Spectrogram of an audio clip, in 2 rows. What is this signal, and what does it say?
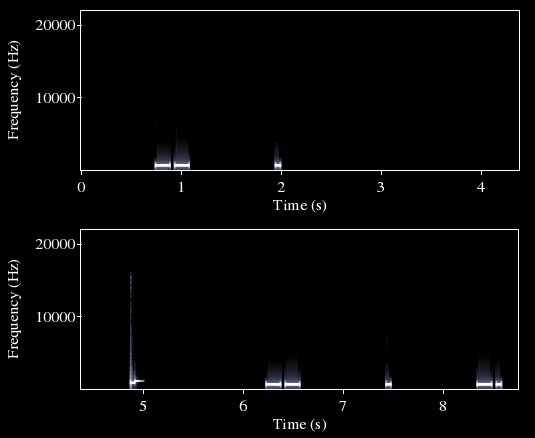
Morse code, heard as a keyed tone, about 25 wpm, spaced as for 9 wpm, 700 Hz. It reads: ME MEN
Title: 6x Character Spacing - Top 500 Words - 25wpm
